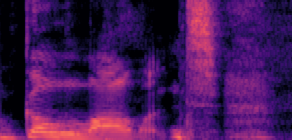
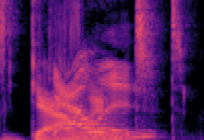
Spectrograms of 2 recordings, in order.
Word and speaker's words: gallant: And Fulton responds with how gallant, but irrelevant. – Yeah, that's not how you pronounce that word. It's usually it's gallant.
